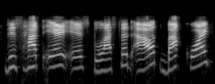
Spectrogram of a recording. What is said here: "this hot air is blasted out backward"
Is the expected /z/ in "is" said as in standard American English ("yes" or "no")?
no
